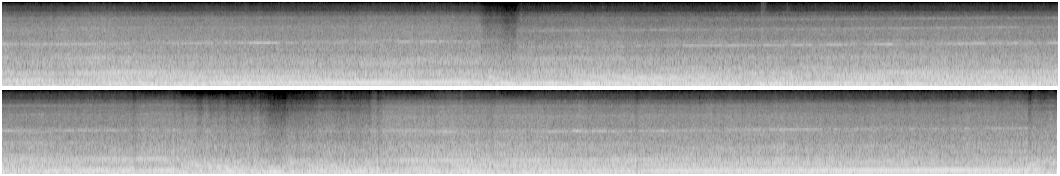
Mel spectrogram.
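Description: MG Metro race car's A-series four-cylinder engine heard from inside the cabin, running hard with the revs climbing slowly. The revs drop sharply about six and a half seconds in and again about eighteen seconds in, then build again.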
